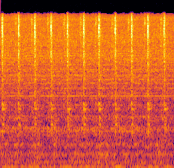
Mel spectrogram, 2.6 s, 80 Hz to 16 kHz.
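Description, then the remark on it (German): The Z3 relay computer, built from 2,600 telephone relays and controlled by hand-punched paper tape, clicks in operation in a steady, rapid rhythm, about four clacks per second, over a constant soft whirring hiss. Quiet and mechanical, with no voices. “Im Betrieb hört man nur ein leises Rauschen und Klacken.”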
